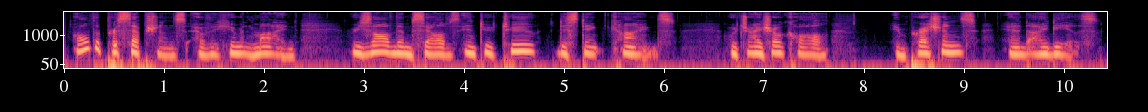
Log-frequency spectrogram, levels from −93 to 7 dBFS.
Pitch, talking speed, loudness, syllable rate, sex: 160 Hz, 115 wpm, -19 LUFS, 4.0 syllables/s, male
